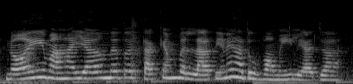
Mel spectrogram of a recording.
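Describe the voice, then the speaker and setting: A woman's voice: high voice, moderate pace, soft background music. A young woman co-hosting a casual podcast, speaking Spanish sprinkled with English slang. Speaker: podcast co-host. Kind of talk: casual chat.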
